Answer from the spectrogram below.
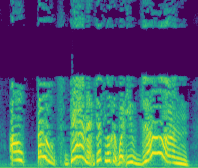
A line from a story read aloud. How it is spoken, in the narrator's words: she wailed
